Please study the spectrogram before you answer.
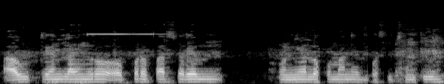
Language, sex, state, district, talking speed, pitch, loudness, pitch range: Odia, male, Odisha, Malkangiri, 150 wpm, 120 Hz, -16 LUFS, 115-120 Hz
